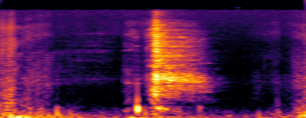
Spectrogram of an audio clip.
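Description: A single muffled sneeze into a covered microphone placed down by the feet, a quick sharp intake of breath followed by a dull, smothered burst that fades quickly, with low rumbling handling noise around it and no talking.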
